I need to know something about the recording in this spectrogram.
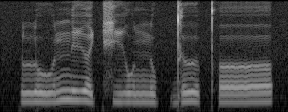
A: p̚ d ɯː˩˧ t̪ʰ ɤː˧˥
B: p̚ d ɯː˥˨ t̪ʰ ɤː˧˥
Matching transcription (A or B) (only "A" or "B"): B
